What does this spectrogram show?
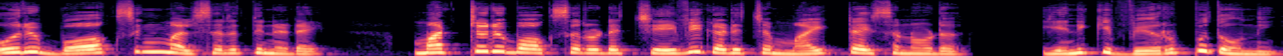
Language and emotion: Malayalam, disgusted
